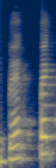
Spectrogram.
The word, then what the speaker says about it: backpack: Ini backpack, G, Bapak Ibu bacanya. Backpack, bukan bapak. No, not bapak, this is backpack.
